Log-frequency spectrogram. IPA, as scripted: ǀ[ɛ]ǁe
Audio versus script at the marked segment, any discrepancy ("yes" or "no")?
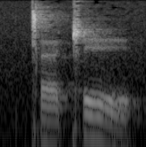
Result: yes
